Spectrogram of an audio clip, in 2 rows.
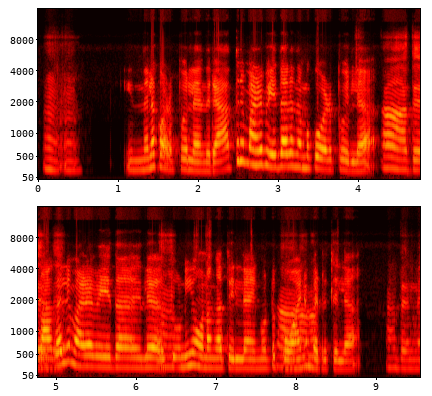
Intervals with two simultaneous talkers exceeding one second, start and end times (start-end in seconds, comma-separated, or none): none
